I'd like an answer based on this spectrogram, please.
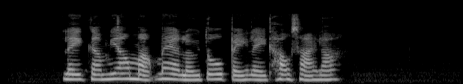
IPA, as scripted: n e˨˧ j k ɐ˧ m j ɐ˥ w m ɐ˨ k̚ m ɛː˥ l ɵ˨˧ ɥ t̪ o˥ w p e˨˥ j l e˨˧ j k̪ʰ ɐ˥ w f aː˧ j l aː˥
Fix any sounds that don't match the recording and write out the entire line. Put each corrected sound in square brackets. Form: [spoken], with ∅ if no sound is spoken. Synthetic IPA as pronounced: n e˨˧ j k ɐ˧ m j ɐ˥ w m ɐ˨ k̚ m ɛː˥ l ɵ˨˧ ɥ t̪ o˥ w p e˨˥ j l e˨˧ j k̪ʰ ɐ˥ w [s] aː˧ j l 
